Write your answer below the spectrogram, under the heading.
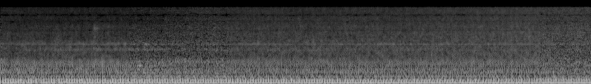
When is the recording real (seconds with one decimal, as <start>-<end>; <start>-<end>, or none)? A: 1.3-2.3; 5.4-5.9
